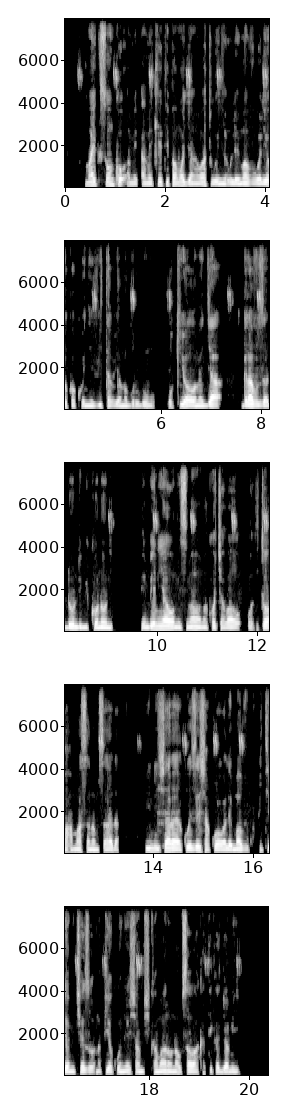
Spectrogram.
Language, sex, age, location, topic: Swahili, male, 25-35, Wajir, education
